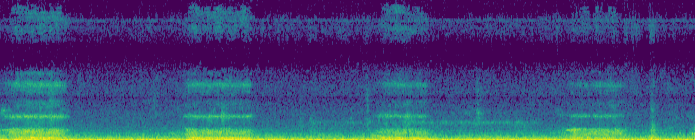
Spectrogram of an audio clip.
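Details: Dog snoring: soft, regular snoring, about four breaths heard against a steady low outdoor rumble.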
